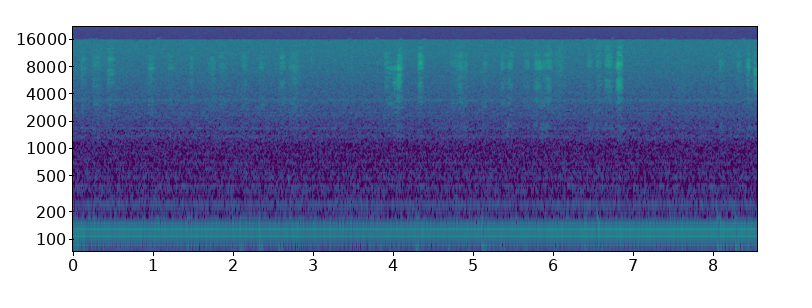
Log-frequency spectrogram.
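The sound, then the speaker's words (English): Pen writing on paper as a trivia question is written out, faint scratchy strokes in short bursts over a steady low hum, with many small marks and pauses between them. “I'm going to write a trivia question.”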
